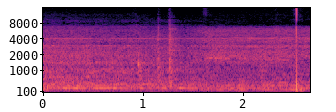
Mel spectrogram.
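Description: A large-format printer runs while printing floor graphics onto 48-inch-wide material, giving a steady mechanical hum and whir with a few faint clicks and one sharp tick near the end, heard alone at low level.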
